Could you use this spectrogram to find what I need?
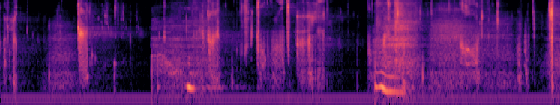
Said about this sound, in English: Feel the river of spit that flows down the side of your head. On the run of my tongue. The suction of my mouth feel.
